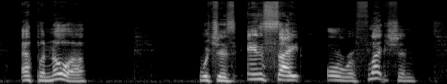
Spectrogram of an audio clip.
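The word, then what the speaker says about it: Epinoia: spell that e-p-i-n-o-i-a i'm going to pronounce that epinoa which is insight or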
